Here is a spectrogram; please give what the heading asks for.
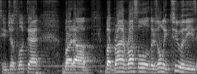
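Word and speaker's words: Bryon Russell: Next in line is our Brian Russell. People mispronounce this Byron because of the way he spells it, but his name is actually Brian Russell.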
